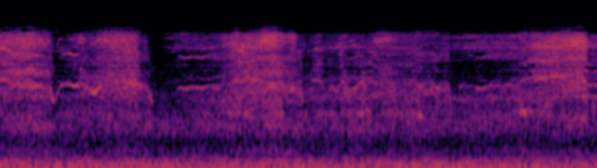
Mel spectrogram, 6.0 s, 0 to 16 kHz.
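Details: Hungry falcon young beg raucously while a parent feeds them a meal delivered by its mate, June 3, 2018; coarse screeching waves alternate with rising and falling thin squeals.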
